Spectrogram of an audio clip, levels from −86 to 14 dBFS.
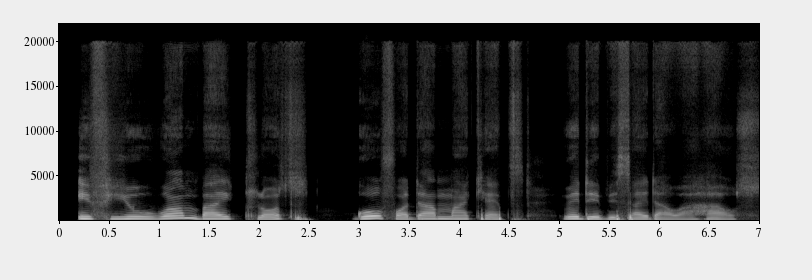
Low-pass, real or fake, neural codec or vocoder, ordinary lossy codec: none; fake; autoencoder, 48 kHz, 128 numbers a frame, DAC-VAE, trained on Japanese speech; none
